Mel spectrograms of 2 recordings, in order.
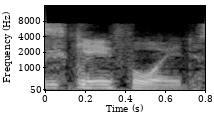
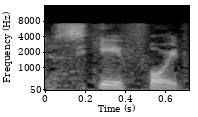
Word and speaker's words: scaphoid: Scaphoid. – Scaphoid.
